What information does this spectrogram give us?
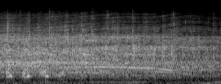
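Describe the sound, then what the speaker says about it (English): Canned applause from a soundboard sound effect, a steady wash of clapping and faint crowd chatter at even loudness, slowly fading toward the end. "I'm gonna give you some applause for that because that would be beautiful"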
